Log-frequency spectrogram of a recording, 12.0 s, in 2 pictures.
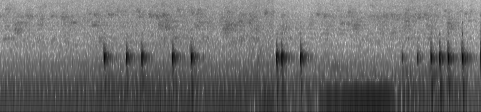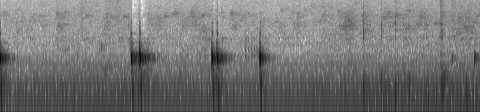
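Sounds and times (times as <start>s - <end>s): smart speaker blip tones: 1.3s - 2.6s, 3.4s - 6.2s.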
